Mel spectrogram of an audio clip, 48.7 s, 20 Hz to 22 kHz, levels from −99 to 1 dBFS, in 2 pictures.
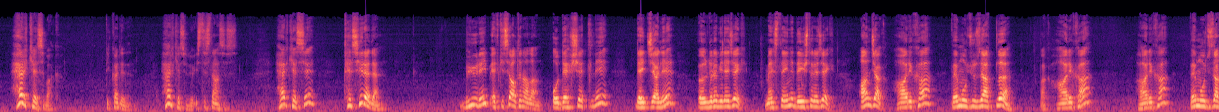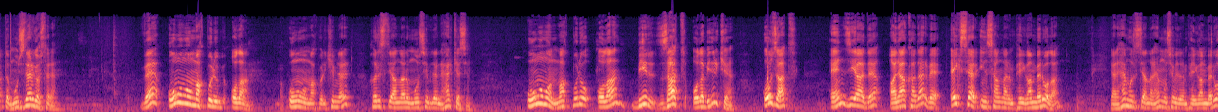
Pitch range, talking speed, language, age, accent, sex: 120-175 Hz, 80 wpm, Turkish, 60-79, native, male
